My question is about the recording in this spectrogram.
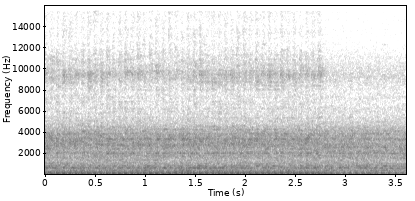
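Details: Honda Beat FI scooter whose ignition-on starter was dead, relay pin 4 found fine and the battery blamed: small single-cylinder engine idling with a steady, even putter of about four beats a second; healthy, no knocks.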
